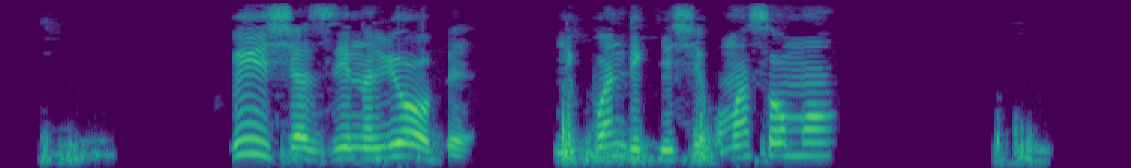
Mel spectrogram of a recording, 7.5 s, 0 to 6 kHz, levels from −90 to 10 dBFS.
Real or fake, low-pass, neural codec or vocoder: real; 5.4 kHz; none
